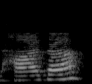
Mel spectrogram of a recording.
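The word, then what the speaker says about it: هذا: as well yes so hada is pronounced as harda even though it doesn't have an alif after the hay but it is written without the first ali yep arabic has no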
